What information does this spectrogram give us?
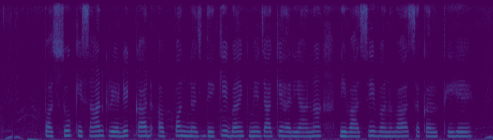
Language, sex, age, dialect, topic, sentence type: Magahi, female, 18-24, Central/Standard, agriculture, statement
